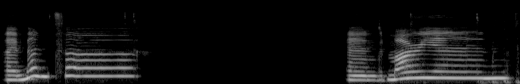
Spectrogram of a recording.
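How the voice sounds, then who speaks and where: A woman's voice: high-pitched, big pitch swings, very slow. A woman hosting an online panel, chatty and upbeat, with frequent laughs and filler words. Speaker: host.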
